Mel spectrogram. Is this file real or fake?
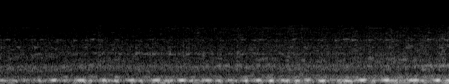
real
